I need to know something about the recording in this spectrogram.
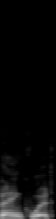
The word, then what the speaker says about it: BNQT: It is from a group called Banquet, and they spell that BNQT.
